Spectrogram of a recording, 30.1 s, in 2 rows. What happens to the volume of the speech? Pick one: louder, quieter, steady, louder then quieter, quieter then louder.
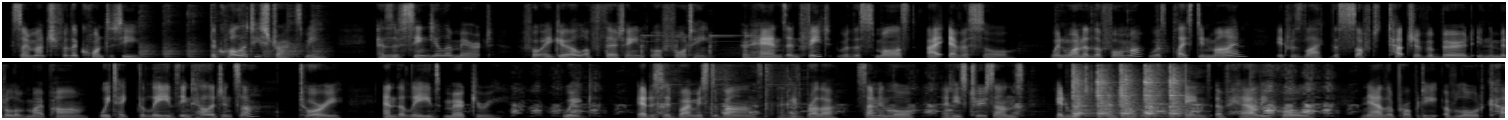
steady.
